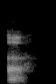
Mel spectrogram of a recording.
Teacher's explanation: uh is just opening the mouth a little bit and letting some air move across the vocal cords with no modification in the vocal tract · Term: schwa sound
